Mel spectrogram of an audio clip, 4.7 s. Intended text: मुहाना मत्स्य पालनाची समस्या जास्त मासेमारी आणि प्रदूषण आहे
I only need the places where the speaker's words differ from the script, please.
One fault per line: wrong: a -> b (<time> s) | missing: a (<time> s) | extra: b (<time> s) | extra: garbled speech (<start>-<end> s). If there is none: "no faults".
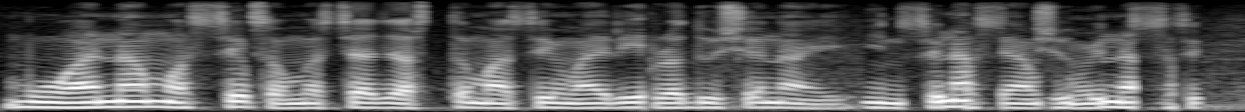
missing: पालनाची (0.9 s)
missing: आणि (2.4 s)
extra: garbled speech (3.2-4.5 s)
